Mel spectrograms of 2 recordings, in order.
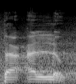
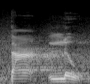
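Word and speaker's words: تعلّق: Dan baginya, bagi kudrat 7 ta'alluq. 7 ta'alluq. Itu ejaan sebenarnya. Ta'ain lam qaf. Ta'alluq. Tapi kod Melayu kita jadi ta'luq. Ta'ain lam waw qaf. Tu Melayu kita, ta'luq.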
